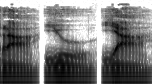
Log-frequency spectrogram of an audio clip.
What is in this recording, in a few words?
"rayuya", concat syllables; Affixing experiment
